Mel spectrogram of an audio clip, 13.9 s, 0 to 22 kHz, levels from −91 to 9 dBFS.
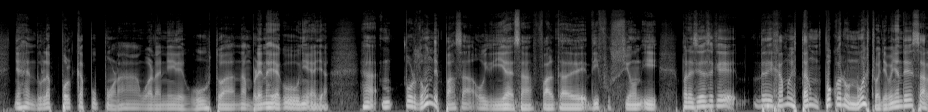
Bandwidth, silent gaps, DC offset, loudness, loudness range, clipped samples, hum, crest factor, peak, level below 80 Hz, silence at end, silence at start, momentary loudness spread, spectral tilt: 12.5 kHz; none; 0.1%; -21 LUFS; 5 LU; under 0.1%; none; 14 dB; -6 dBFS; -34 dBFS; 0 s; 0.2 s; 9 LU; -7.5 dB/octave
